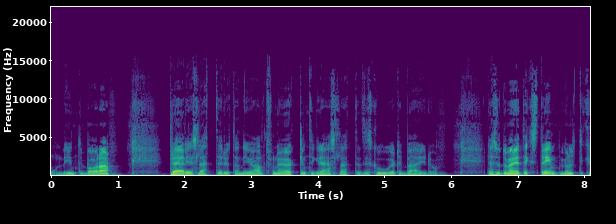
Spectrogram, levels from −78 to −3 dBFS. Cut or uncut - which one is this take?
uncut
